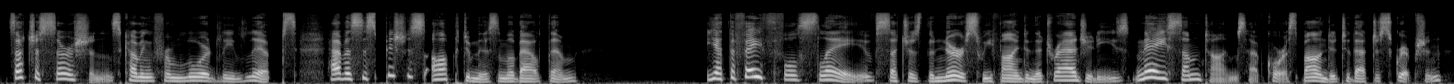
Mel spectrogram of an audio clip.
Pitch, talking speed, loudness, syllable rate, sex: 185 Hz, 130 wpm, -19 LUFS, 4.3 syllables/s, female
